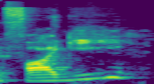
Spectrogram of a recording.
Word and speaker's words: Feige: Star Wars movie too Kevin feige Kevin feige um yes that's how you pronounce it's feige okay there you go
